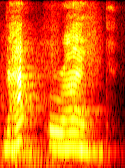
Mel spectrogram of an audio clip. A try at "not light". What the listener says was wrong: 또 right래. not light라니까 right가 아니고요. not light.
